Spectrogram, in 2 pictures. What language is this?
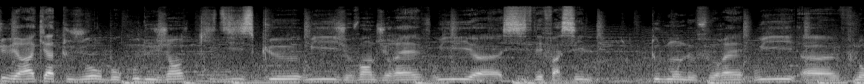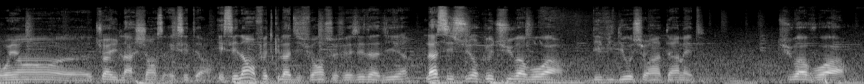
French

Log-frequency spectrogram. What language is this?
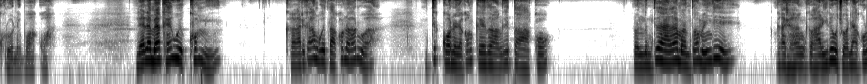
Meru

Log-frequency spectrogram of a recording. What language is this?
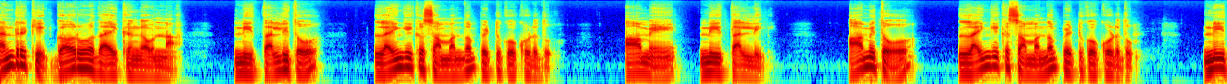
Telugu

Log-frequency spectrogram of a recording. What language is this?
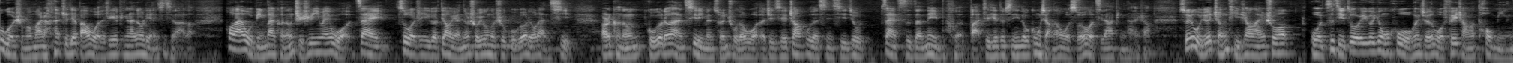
Chinese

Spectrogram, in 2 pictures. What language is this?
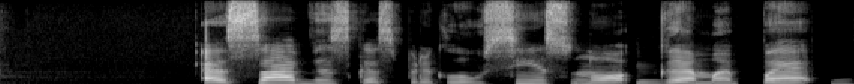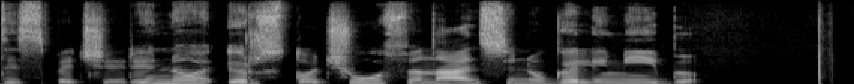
Lithuanian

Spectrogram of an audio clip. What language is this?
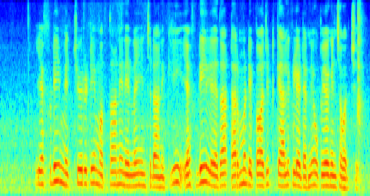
Telugu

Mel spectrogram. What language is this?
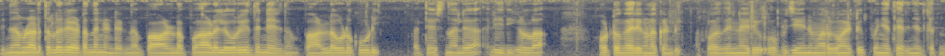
Malayalam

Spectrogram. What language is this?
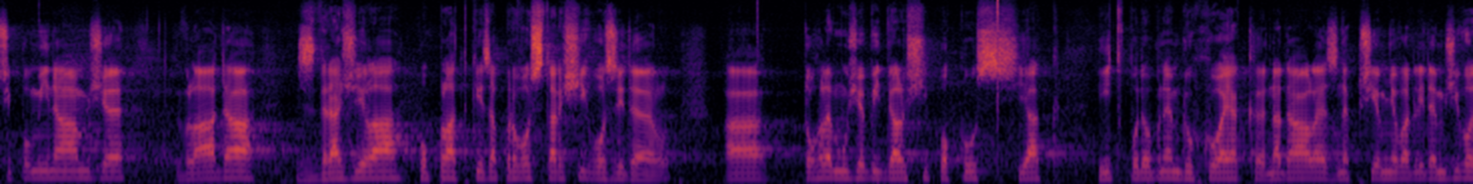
Czech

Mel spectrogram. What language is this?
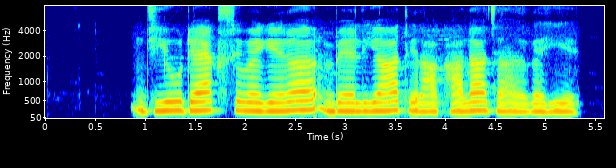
Magahi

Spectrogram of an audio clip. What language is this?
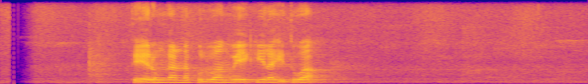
Sinhala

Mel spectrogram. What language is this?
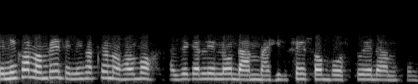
Assamese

